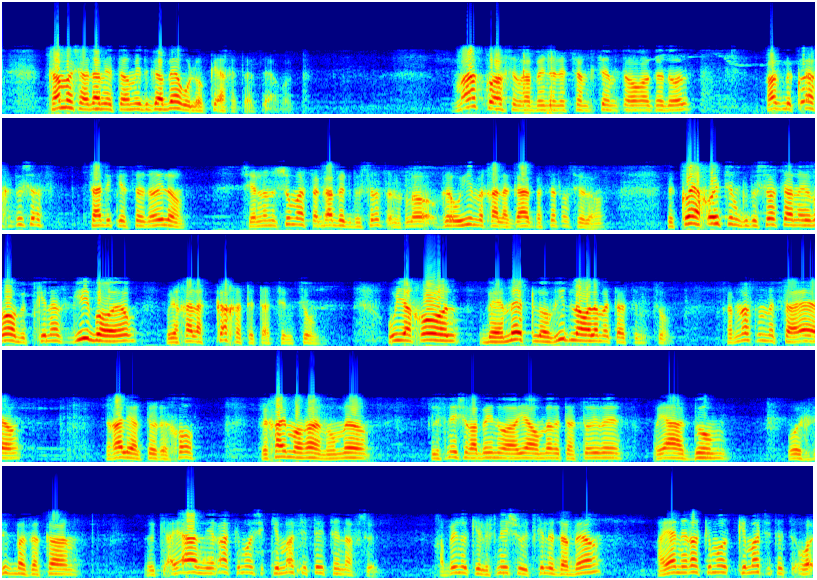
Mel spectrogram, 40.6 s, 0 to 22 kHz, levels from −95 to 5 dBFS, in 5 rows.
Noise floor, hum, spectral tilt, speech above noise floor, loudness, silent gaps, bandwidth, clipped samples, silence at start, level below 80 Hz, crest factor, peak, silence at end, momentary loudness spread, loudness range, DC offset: -58 dBFS; none; -8 dB/octave; 44 dB; -14 LUFS; none; 6.6 kHz; 0.2%; 0.45 s; -54 dBFS; 14 dB; 0 dBFS; 0 s; 16 LU; 7 LU; under 0.1%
